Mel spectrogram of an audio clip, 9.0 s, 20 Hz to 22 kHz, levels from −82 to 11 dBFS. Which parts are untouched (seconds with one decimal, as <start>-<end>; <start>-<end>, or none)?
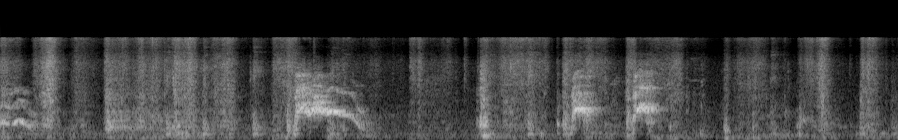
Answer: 0.0-1.7; 2.6-4.3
